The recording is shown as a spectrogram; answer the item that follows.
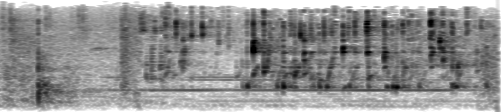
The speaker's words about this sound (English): This is my cold water pressure in the kitchen.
